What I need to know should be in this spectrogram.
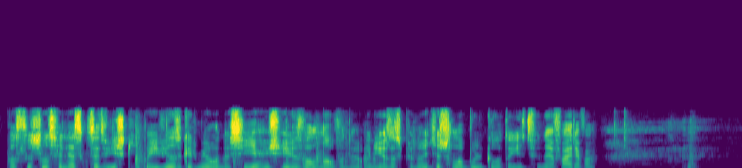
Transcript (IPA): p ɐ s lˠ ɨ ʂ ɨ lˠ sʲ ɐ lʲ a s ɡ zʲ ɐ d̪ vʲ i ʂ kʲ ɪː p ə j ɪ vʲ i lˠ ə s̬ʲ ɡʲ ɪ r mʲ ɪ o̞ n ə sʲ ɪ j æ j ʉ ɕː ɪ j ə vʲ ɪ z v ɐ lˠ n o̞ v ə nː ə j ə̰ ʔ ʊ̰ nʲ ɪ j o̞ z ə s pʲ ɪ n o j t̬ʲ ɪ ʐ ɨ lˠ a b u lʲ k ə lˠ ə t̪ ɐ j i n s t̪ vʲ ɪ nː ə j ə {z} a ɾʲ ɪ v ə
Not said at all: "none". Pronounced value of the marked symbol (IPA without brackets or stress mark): v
